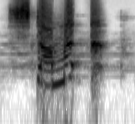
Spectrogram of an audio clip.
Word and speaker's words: stomach: But if the CH ending is pronounced with a K sound, such as in stomach, then you just add the S, because it's not the ch sound.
